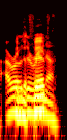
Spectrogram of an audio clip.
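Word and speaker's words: Arozarena: How do you say that other fellow's name? A Rosarino? – Yeah, a Rosarino.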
